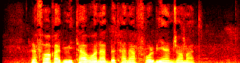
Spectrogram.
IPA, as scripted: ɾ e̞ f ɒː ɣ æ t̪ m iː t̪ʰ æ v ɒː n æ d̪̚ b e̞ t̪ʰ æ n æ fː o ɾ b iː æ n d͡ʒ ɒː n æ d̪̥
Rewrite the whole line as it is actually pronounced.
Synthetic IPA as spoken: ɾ e̞ f ɒː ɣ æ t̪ m iː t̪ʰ æ v ɒː n æ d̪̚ b e̞ t̪ʰ æ n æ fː o ɾ b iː æ n d͡ʒ ɒː m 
